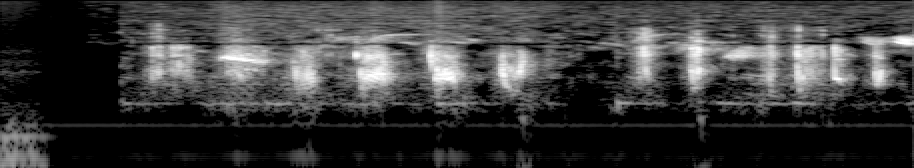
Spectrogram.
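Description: A Koekoe honeycreeper, an endangered native bird of Maui Nui, Hawaii, gives harsh, raspy, croak-like calls in two rhythmic series of repeated notes separated by a short pause, fairly loud and alone without any talking.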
